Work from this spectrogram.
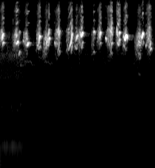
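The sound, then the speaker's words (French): Small birds chirp in quick, high-pitched tweets, many short calls tumbling over one another in an uneven rhythm with no talking. “il y a des petits oiseaux. Si on allait les observer.”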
